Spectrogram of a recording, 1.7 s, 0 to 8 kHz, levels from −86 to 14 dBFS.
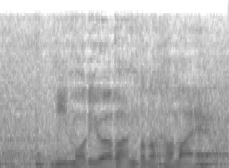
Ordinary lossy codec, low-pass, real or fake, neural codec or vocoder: none; 7.2 kHz; fake; autoencoder, 48 kHz, 32 numbers a frame, DAC-VAE, trained on Japanese speech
